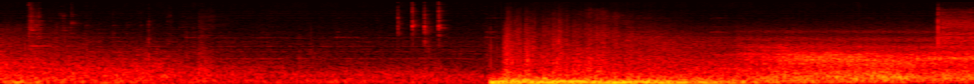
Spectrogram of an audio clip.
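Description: Cruiser guns fire in World of Warships, a naval battle game: a sudden loud, deep boom lands midway and rolls into a sustained low rumble, following quieter ambient sea and battle noise.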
